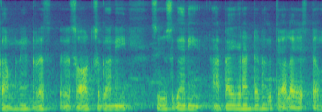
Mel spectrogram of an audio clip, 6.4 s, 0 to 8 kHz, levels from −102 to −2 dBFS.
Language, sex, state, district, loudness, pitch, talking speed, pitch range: Telugu, male, Andhra Pradesh, Srikakulam, -19 LUFS, 95 Hz, 110 wpm, 90-100 Hz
